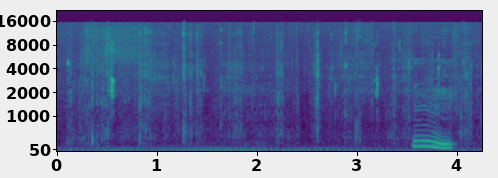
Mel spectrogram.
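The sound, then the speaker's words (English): Crunching as someone bites and chews a crisp biscuit with hundreds and thousands scattered through it, with a steady run of sharp cracks and crackles, followed by a short voiced hum near the end. “Again, quite crunchy.”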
